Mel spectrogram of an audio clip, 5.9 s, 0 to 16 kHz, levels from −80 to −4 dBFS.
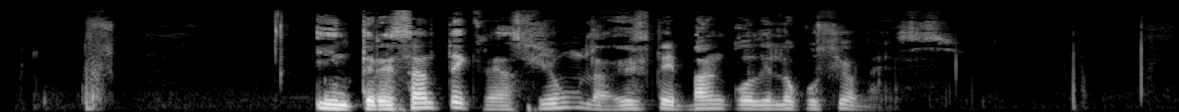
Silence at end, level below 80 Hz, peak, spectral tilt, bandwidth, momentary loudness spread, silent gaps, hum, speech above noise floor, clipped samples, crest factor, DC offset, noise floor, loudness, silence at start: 1.2 s; -60 dBFS; 0 dBFS; -5.5 dB/octave; 11.5 kHz; 22 LU; none; none; 51 dB; under 0.1%; 22 dB; under 0.1%; -71 dBFS; -21 LUFS; 0.4 s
